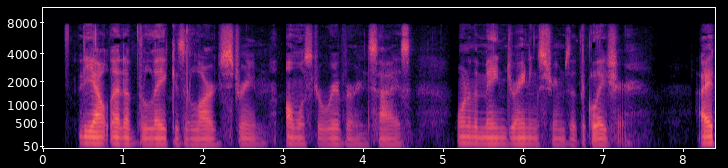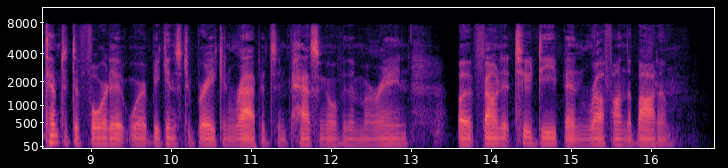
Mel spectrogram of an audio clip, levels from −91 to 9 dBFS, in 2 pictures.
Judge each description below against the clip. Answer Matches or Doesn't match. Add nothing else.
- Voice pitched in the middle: Doesn't match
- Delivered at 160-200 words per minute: Matches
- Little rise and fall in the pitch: Matches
